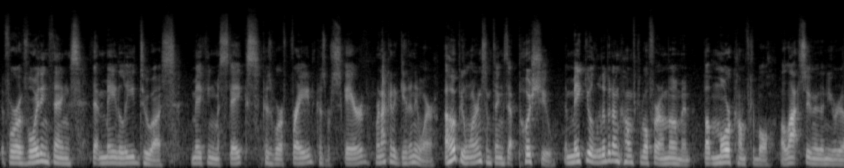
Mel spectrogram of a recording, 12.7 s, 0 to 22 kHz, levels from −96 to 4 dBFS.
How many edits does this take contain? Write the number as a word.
five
